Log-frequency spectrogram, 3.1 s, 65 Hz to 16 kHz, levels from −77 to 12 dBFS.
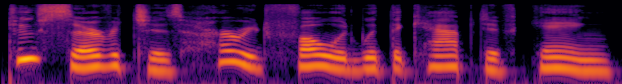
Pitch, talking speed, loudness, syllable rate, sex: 195 Hz, 155 wpm, -17 LUFS, 4.6 syllables/s, female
